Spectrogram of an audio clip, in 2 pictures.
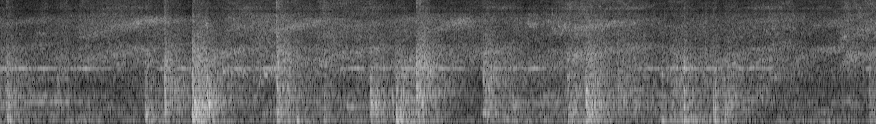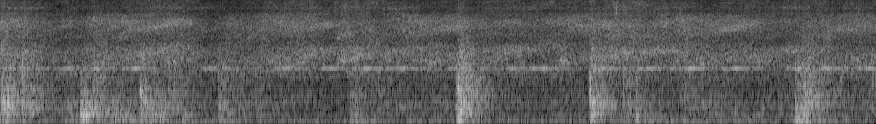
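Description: A pack of radio-controlled model saloon cars racing on a carpet track: a steady whir of motors and tyres that swells as cars pass close, with sharp knocks every second or two.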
